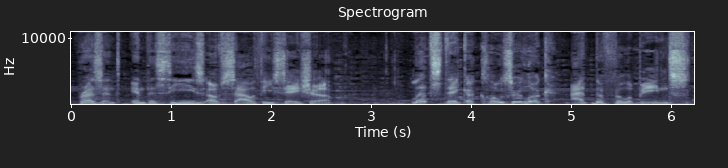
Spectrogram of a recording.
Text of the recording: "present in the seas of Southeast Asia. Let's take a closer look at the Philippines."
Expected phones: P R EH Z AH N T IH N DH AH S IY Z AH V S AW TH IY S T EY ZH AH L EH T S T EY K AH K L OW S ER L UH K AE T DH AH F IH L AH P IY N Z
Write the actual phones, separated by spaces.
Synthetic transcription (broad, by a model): P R EH Z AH N T IH N DH AH S IY Z AH V S AW TH IY S T EY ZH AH L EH T S T EY K AH K L OW S ER L UH K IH T DH AH F IH L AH P IY N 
